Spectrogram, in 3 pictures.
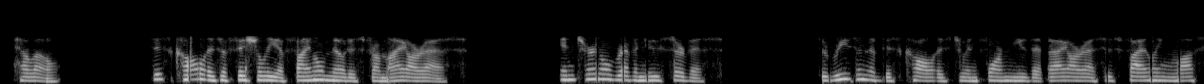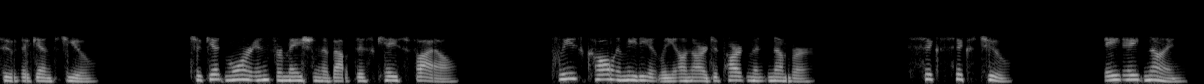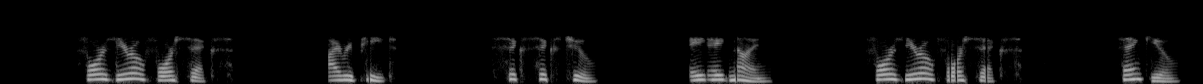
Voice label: voicemail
